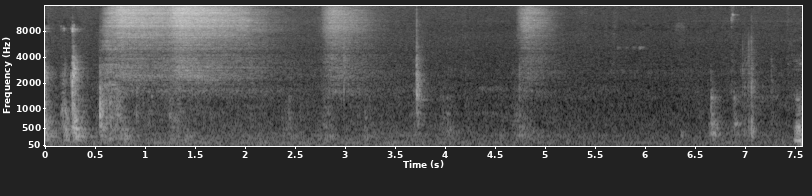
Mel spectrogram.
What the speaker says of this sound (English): I think that valve is leaking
